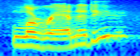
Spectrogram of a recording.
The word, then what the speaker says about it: Laranity: it differently every time but it's it's lorrainity it is you're you actually nail this everyone messes it up but you did this correctly i'm impressed and so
